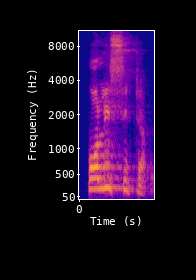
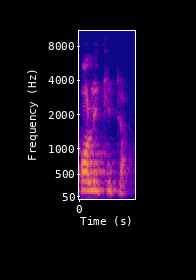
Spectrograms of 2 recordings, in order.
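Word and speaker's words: Polychaeta: এক, পলিসিটা। তুমি এটাকে সির উচ্চারণ ক দিয়েও বলতে পারো, পলিকিটা।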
